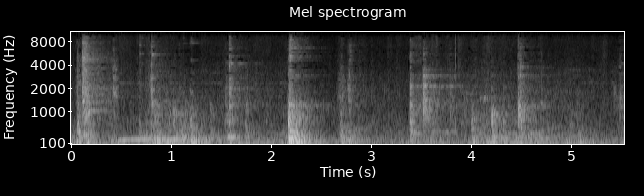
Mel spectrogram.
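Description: Metal clinks and knocks as a steel tow hitch receiver is handled and fitted against a pickup truck's frame, with one louder knock about two seconds in.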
